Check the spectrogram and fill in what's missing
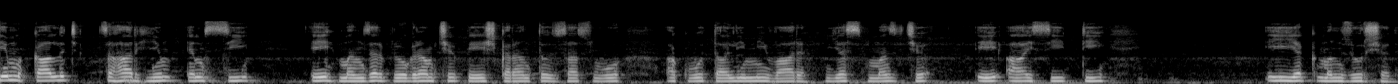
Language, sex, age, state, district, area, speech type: Kashmiri, male, 18-30, Jammu and Kashmir, Kulgam, urban, read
